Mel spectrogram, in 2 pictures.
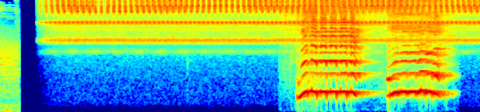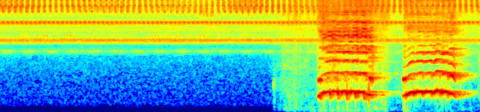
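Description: Loud pitched animal calls, each a little under a second with a steady pitch. They come twice in quick succession near the middle, then three more times near the end, over a faint steady high hiss.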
